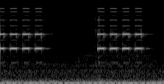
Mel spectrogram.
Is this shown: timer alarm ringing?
yes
